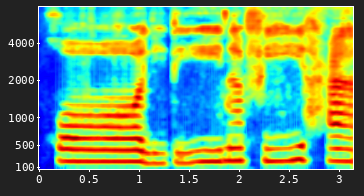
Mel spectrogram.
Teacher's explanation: ہا کی آواز حلق سے نکالیں گے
